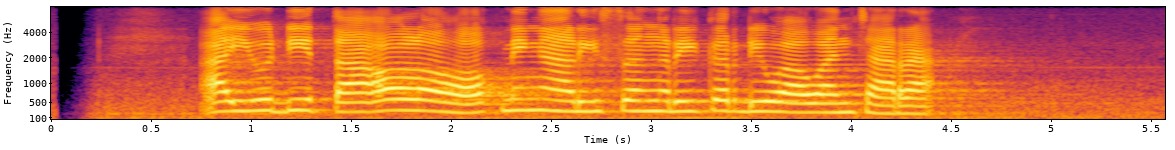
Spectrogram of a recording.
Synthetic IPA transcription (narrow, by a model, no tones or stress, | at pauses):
ʔajudit̪aɔlɔɦɔk̚niŋalisəŋɾikərdiwawaɲt͡ʃaɾa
